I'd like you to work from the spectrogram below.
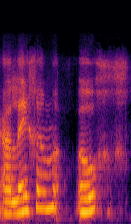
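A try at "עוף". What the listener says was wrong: Oh, it's a fey. It's a final fey. Yeah, good.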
